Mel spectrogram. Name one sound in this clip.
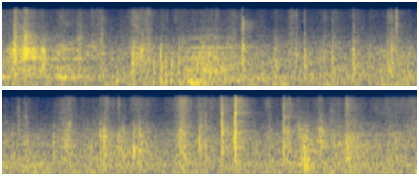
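Banknotes are laid down on a table with soft slaps.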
